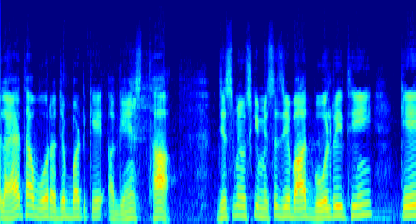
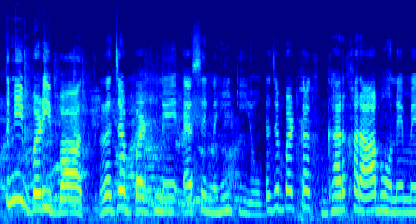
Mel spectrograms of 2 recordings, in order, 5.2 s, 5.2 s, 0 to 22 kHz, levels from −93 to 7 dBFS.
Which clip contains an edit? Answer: second; 1 cut; at 3.3 s

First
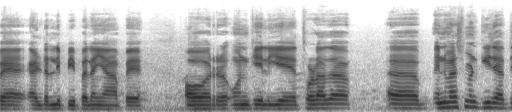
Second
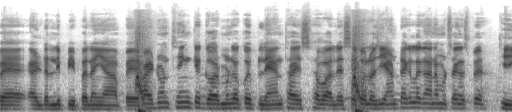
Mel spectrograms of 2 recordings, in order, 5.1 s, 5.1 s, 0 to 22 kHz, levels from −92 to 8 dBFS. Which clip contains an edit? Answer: second; 2 cuts; at 1.4 s, 3.5 s

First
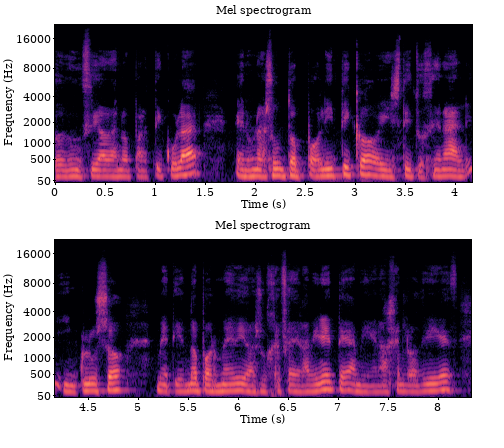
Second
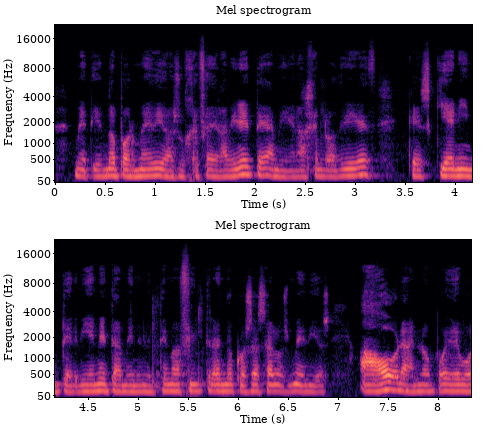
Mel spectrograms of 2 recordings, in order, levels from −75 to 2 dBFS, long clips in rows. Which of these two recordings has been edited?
second; 1 cut; at 7.0 s

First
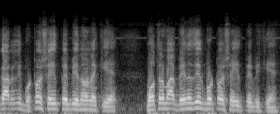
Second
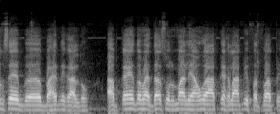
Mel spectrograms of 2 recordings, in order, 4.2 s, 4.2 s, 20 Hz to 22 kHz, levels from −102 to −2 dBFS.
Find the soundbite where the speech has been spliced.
second; 1 cut; at 3.3 s

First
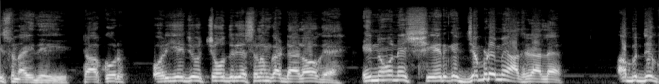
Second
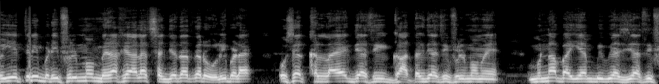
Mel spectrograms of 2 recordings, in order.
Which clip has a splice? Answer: first; 2 cuts; at 1.4 s, 3.5 s

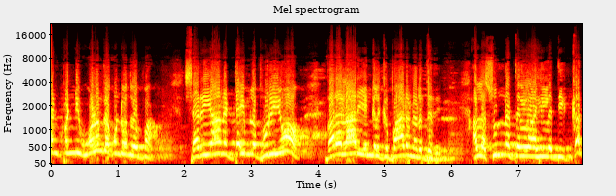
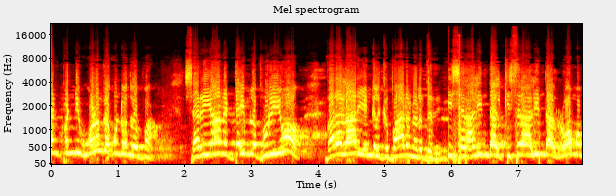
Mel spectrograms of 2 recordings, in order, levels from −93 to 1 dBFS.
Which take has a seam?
second; 1 cut; at 6.0 s

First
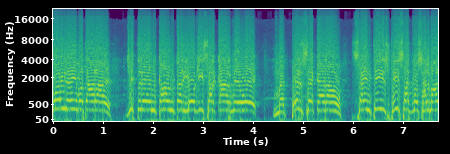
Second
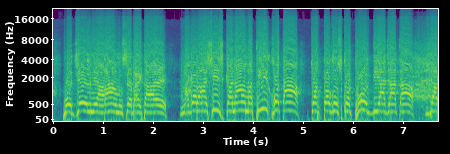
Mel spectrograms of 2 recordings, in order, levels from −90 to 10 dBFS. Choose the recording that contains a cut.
second; 1 cut; at 2.5 s

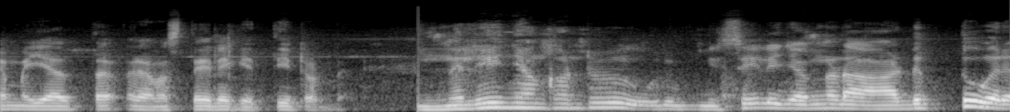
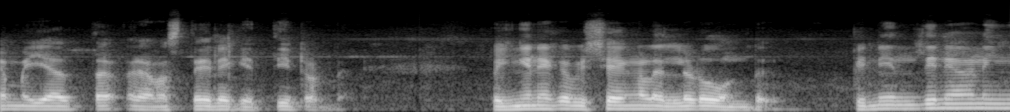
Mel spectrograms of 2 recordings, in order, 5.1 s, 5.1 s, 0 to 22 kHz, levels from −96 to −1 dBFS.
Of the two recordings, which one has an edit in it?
first; 1 cut; at 2.0 s

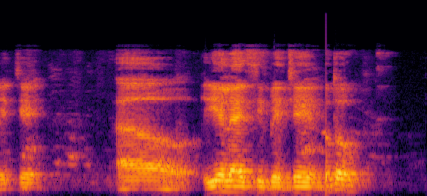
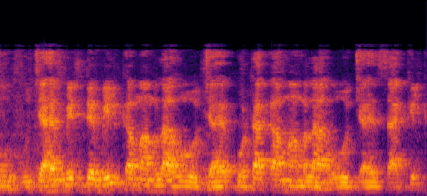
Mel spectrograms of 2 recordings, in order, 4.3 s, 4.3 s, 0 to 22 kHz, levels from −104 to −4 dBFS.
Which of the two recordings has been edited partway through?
first; 1 cut; at 3.3 s

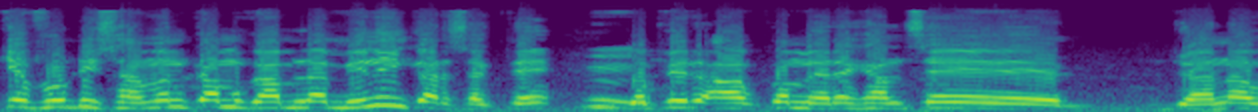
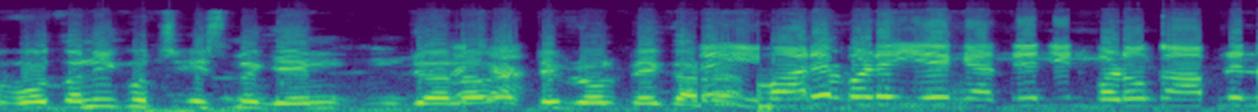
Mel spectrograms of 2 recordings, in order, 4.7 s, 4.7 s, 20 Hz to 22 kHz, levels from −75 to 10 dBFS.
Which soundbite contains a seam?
second; 1 cut; at 2.8 s

